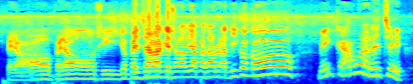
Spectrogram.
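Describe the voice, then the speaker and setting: A man with an Aragonese accent playing a drunk, excitable, foul-mouthed young man in a comic radio serial, slangy and blustering. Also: high-pitched, moderate pace, slight background noise, exaggerated voice. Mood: confused. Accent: Aragonese Spanish. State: acting drunk.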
